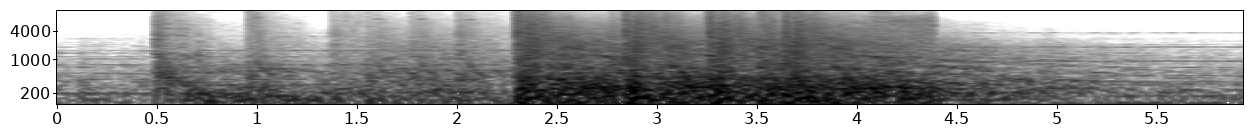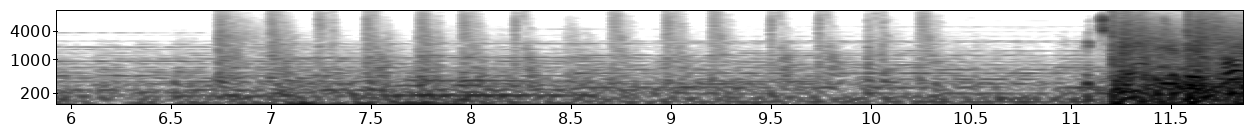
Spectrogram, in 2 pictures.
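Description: Gunfire and explosive booms from combat in the video game Mass Effect, with loud bursts of shots and heavy impacts, then a quieter stretch of scattered sharp reports before another loud burst at the end.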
